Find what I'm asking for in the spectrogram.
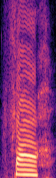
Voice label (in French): "fard", French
